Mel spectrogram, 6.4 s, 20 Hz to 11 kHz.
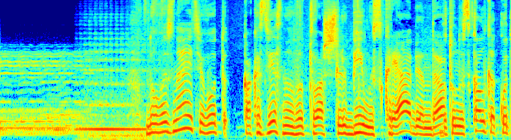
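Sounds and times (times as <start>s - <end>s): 
sustained layered musical tones with delay repeats: 0.9s - 2.4s
speech: 2.1s - 6.3s.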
